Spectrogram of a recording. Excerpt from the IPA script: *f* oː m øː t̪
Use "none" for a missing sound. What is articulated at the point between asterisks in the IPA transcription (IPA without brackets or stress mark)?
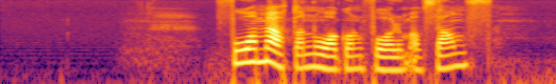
f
